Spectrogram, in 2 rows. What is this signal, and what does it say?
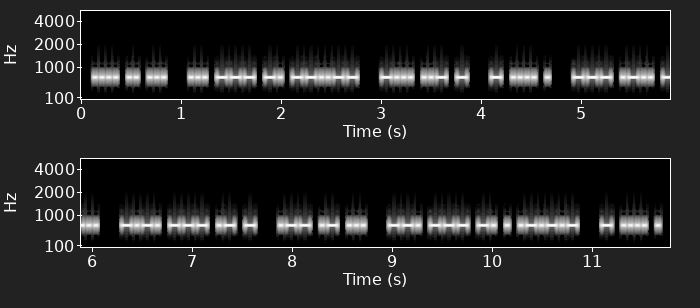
Morse code, heard as a keyed tone, about 34 wpm, 700 Hz. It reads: HIS SON, BUT THE OLD COAT WAS GONE. THE
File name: Pinocchio / Pinocchio ch8 35 35 ik1hge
